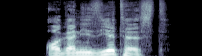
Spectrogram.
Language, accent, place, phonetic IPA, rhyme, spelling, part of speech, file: German, Germany, Berlin, [ɔʁɡaniˈziːɐ̯təst], -iːɐ̯təst, organisiertest, verb, De-organisiertest.ogg
- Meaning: inflection of organisieren: 1. second-person singular preterite 2. second-person singular subjunctive II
